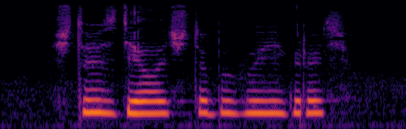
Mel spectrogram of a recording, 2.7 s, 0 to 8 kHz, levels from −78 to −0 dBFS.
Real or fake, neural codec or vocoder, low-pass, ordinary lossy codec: real; none; 7.2 kHz; MP3, 32 kbps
